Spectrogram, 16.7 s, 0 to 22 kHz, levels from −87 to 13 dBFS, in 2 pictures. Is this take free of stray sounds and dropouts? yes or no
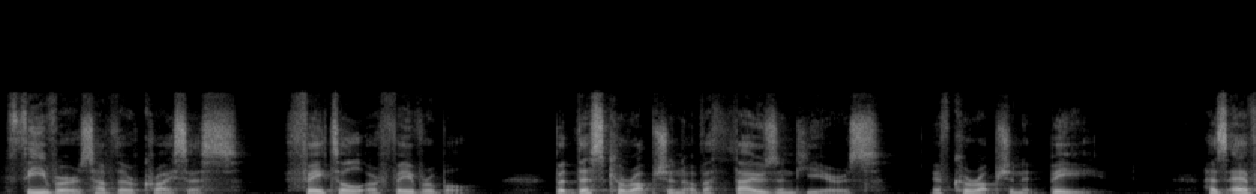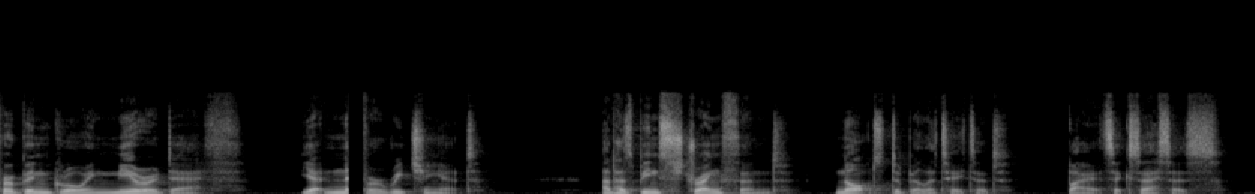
no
